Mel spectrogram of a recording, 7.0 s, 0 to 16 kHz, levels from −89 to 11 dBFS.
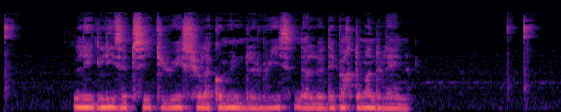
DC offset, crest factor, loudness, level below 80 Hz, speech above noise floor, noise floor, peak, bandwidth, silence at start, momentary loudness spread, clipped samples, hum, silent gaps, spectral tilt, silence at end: under 0.1%; 18 dB; -27 LUFS; -40 dBFS; 43 dB; -69 dBFS; -8 dBFS; 11.5 kHz; 0.05 s; 13 LU; under 0.1%; none; none; -4 dB/octave; 0.35 s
